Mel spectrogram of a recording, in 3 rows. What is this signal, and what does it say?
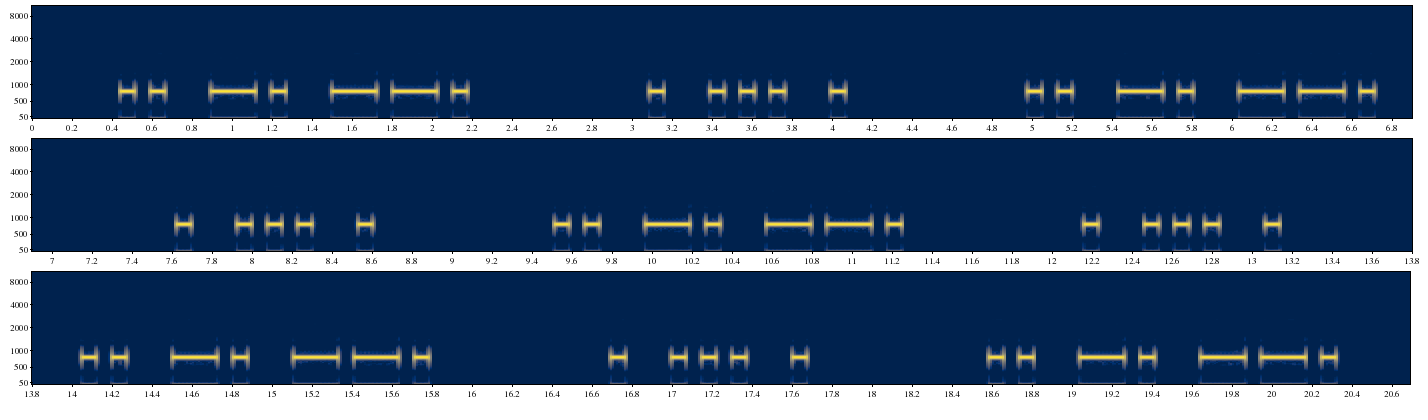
Morse code, heard as a keyed tone, about 16 wpm, 800 Hz. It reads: ING ESE ING ESE ING ESE ING ESE ING
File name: Special INGs-mp3s / Special INGs-mp3s / ESE ING @15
